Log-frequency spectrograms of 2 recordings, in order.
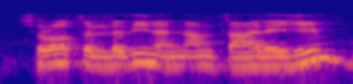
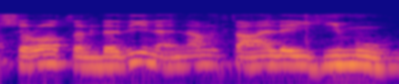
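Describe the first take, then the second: First: The final word ends on a closed m sound. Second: The final m is followed by a long u vowel.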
